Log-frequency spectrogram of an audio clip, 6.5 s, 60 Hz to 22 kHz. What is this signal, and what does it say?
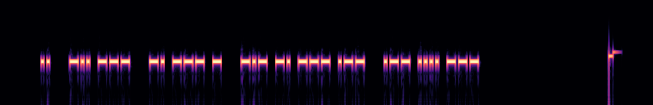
Morse code, heard as a keyed tone, about 44 wpm, 700 Hz. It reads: I DO NOT KNOW WHO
